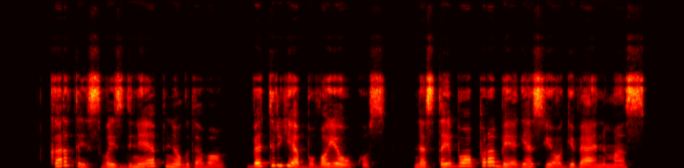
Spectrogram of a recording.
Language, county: Lithuanian, Kaunas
